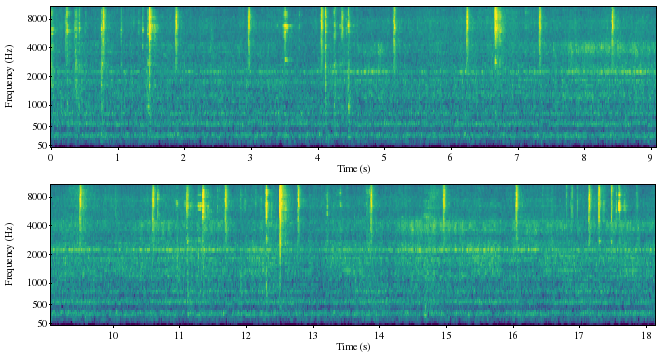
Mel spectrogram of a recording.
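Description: Scattered light metallic clicks of brass and steel gear blanks being handled and slid onto a mandrel in a lathe chuck, over a steady machine hum.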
